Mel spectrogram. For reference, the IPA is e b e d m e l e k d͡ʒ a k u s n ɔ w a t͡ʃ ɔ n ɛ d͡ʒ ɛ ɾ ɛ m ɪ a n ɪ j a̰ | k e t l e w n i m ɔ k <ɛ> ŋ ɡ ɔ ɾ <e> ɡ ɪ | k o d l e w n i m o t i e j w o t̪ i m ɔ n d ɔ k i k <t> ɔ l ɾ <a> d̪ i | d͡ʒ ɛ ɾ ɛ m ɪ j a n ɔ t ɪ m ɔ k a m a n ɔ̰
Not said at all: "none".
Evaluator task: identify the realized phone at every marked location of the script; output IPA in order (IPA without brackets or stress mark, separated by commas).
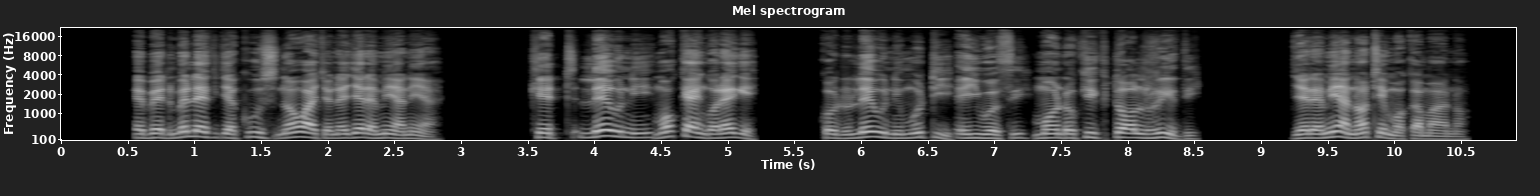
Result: ɛ, ɛ, t, i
